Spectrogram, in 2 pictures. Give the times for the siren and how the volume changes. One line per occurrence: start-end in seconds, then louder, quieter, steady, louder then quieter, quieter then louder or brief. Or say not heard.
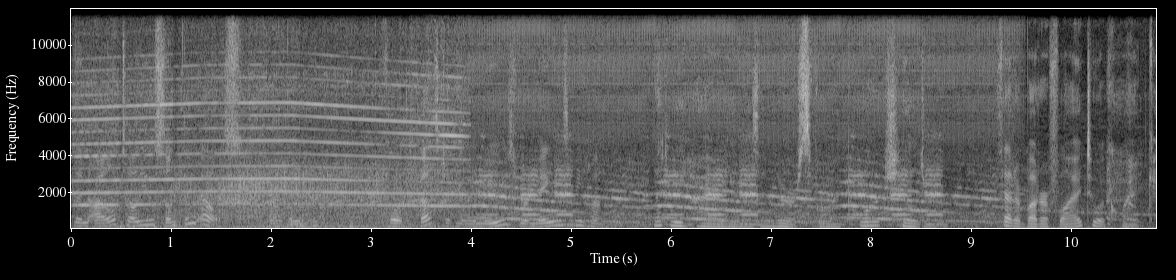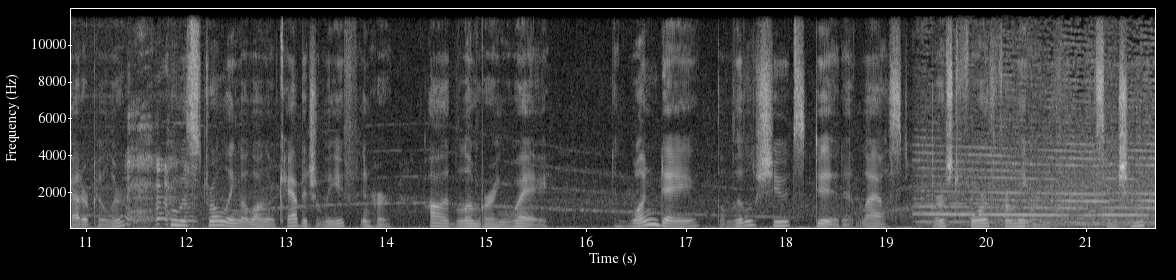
0.0-21.6 quieter then louder.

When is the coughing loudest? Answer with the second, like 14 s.
12 s.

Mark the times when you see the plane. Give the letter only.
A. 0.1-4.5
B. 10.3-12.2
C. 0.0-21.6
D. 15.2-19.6
A.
